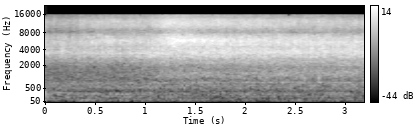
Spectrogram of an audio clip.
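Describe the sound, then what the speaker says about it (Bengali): Hot water poured into a hot pan of catla fish curry with potato, eggplant and drumstick, producing a loud, continuous steamy hiss and rushing sizzle that swells slightly midway and holds steady. "এবার গরম জলটা আমি দিয়ে দিচ্ছি"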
